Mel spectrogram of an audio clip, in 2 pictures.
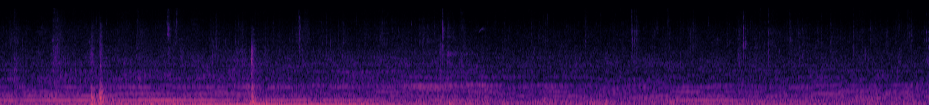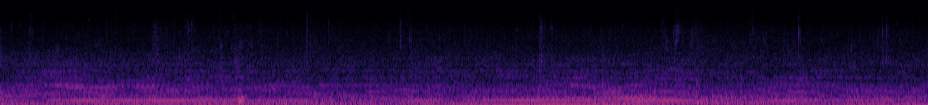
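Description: Steady low engine drone made of several held tones that pulse in and out as they beat against each other, swelling and easing slowly. A few sharp clicks come in the first few seconds, with one more near the middle.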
